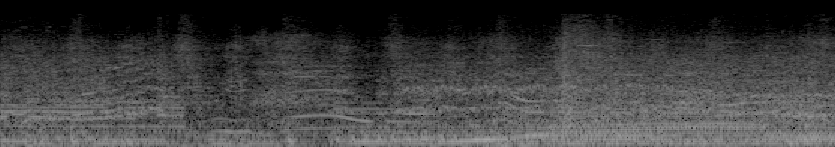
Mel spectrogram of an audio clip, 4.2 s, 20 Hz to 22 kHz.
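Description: Car in Watch Dogs 2 spinning its tires under full gas: rising and falling tire squeals and skidding whines over a revving engine, fairly faint and continuous.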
